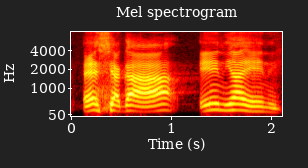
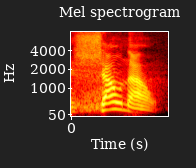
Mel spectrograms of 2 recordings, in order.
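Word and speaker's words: שנן: Então, esse verbo ensinar no hebraico, você segura aí, é shanal, que é S-H-A-N-A-N, que é shanan, mas na Strong's a pronúncia é shaunal, que significa inculcar, internalizar, ser incisivo.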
